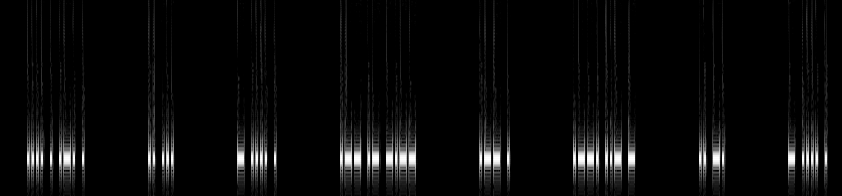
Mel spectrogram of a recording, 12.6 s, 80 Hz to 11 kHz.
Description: Morse code, heard as a keyed tone, about 34 wpm, 700 Hz. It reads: HERE IS THE WAY WE PUT IN THE
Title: 4x Word-Spacing - Sentences from Top 200 Words - 35wpm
